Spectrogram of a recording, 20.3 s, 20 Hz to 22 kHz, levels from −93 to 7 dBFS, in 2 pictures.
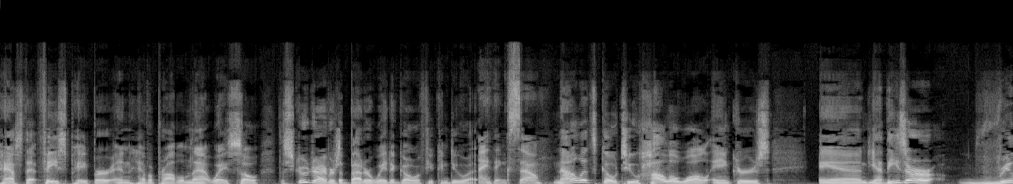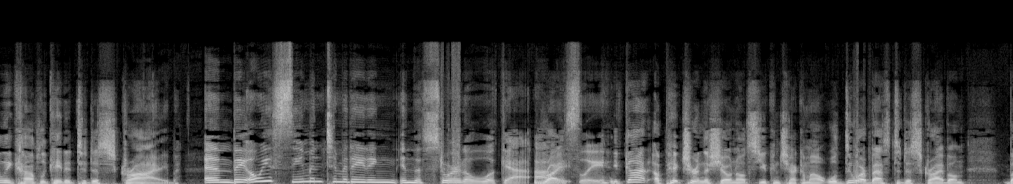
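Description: Compressed frames skipped at 3.31 to 3.39 s and again at 16.24 to 16.29 s in this speech clip: whole coded frames are missing or rejected by the decoder, so the audio leaps ahead by about a tenth of a second. Loose connector crackle at 14.54 to 14.72 s and 18.67 to 18.85 s: a worn or dirty contact rapidly makes and breaks, chopping the signal into an irregular scratchy burst of crackle.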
